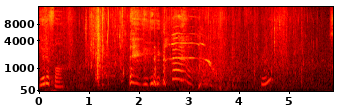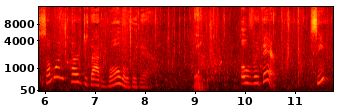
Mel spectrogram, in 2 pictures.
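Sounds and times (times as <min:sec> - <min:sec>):
speech: 0:00.0 - 0:00.7, 0:01.8 - 0:03.8, 0:04.4 - 0:04.8, 0:06.0 - 0:08.2, 0:09.0 - 0:09.3, 0:09.9 - 0:11.7
people splashing in water: 0:00.8 - 0:09.8.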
